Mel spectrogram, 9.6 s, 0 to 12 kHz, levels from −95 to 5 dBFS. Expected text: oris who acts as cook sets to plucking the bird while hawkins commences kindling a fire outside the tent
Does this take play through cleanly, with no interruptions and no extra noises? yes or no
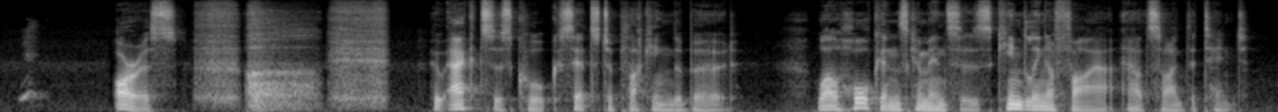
no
